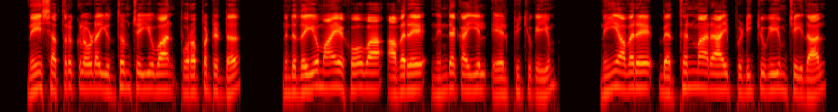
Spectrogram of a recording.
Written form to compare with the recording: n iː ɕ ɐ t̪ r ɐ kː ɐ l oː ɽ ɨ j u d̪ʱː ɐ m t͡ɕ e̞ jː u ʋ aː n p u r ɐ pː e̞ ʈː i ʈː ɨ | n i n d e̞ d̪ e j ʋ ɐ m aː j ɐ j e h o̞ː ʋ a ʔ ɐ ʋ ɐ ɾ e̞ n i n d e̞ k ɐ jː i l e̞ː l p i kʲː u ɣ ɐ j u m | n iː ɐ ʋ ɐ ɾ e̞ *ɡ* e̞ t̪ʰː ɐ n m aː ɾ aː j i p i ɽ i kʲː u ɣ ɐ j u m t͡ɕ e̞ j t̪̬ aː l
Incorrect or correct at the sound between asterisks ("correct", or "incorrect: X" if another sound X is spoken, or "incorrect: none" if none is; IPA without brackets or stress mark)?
incorrect: b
